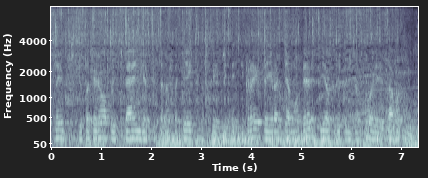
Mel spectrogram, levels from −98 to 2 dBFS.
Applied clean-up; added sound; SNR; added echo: none; Rain; 1 dB; reverberation time 0.8 s.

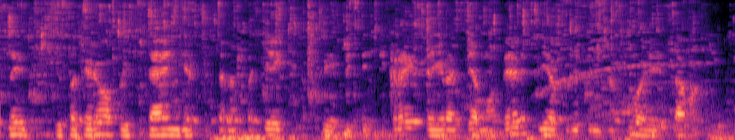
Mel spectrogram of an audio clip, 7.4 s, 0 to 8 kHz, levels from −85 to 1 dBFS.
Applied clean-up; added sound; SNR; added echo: classical method WPE with log-MMSE.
